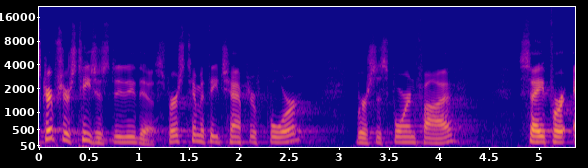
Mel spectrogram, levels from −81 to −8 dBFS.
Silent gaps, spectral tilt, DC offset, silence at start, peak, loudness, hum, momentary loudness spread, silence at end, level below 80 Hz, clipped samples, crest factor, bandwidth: none; -5.5 dB/octave; under 0.1%; 0 s; -14 dBFS; -36 LUFS; none; 10 LU; 0 s; -70 dBFS; under 0.1%; 22 dB; 16 kHz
